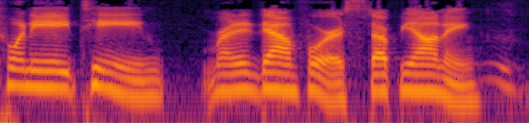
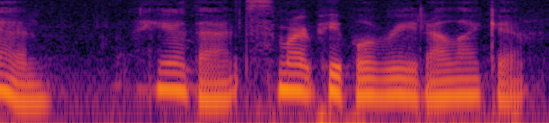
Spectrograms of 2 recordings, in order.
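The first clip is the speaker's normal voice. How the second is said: much softer whispered agreement; quiet approval; 5 semitones lower, 13 dB quieter than usual. Real, not acted. Boss murmuring approval of a reading goal, hushed. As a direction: murmur approval under your breath.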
